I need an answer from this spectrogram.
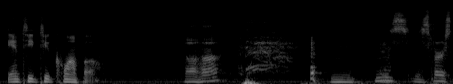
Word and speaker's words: Antetokounmpo: Giannis Antetokounmpo.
